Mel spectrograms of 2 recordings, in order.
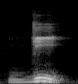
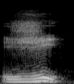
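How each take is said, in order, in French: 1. La langue ferme complètement contre le palais. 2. La langue laisse un espace, ce qui donne un son doux. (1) "il faut bien fermer le milieu du palais" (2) "pour pas prononcer J. Donc J en français"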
